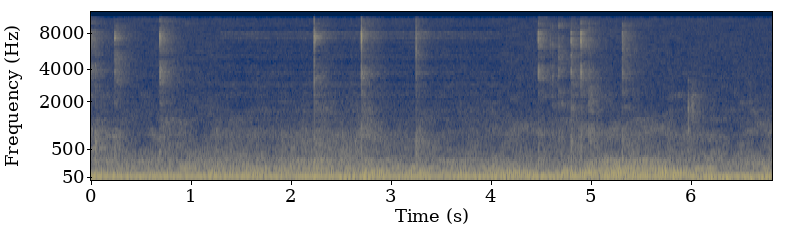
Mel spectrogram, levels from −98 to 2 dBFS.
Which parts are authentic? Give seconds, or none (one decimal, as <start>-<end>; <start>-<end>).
0.0-1.3; 4.1-6.8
